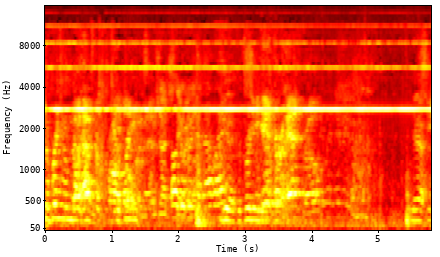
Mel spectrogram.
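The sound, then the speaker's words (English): A steady, high-pitched courtroom alarm rings without pause for the whole stretch, holding a constant shrill tone while several voices talk loudly over it. “I guess that sound is the alarm in the courtroom.”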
